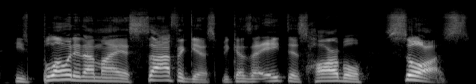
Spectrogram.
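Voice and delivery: normal talking voice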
